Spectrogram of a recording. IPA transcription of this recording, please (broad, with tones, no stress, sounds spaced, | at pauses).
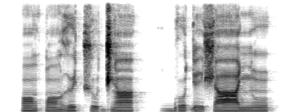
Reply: ɔ̃˦ k͡p ɔ̃˧ ɣ ɨ˦ t͡ʃ u˨ d͡ʒ ã˦ | ɡ͡b u˧ ɗ i˨ ʃ aː˧ ɲ ũ˧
